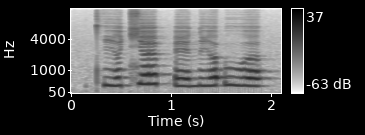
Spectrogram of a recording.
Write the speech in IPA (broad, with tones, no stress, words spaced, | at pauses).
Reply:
t̪ʰi˩˧ə̯t͡ɕɛː˧˥p̚ ʔe˩ni˩˧ə̯ʔu˧˩ə̯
